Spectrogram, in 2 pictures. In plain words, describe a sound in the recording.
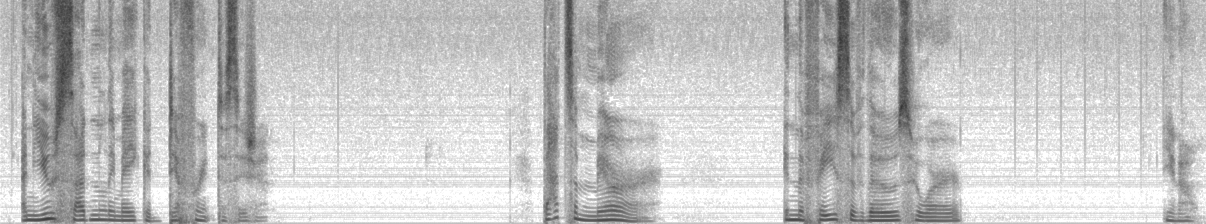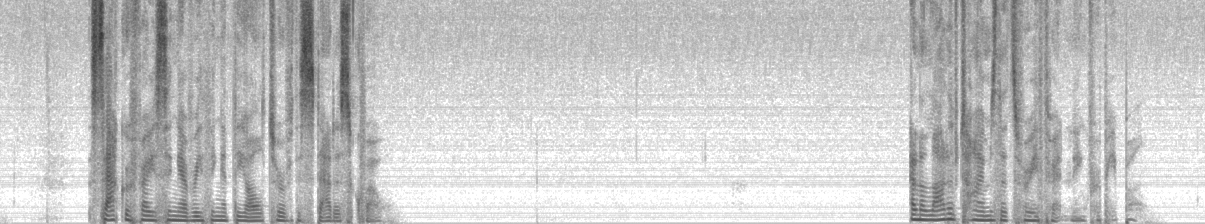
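A woman speaks calmly into a microphone, with pauses between phrases.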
